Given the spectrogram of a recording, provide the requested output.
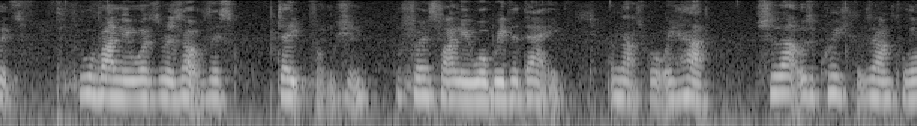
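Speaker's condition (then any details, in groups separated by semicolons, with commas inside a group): Cerebral palsy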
